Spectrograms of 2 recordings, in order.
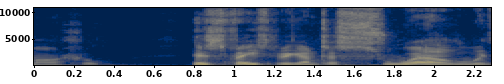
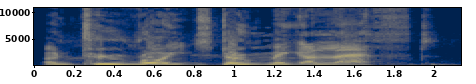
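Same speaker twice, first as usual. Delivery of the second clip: high, loud giant's cry; cried out; 11 dB louder, slower than usual. A narrator's reading. BFG retorting to the Queen, loud high cry. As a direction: call it out boldly. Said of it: "cried the B F G".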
